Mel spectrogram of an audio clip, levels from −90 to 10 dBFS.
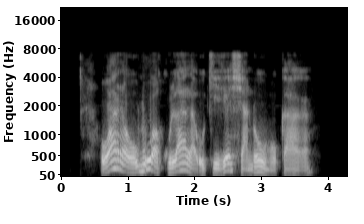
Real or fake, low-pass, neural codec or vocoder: fake; 7.2 kHz; codec, 16 kHz, 8 kbps, FunCodec, trained on LibriTTS, 25 frames a second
